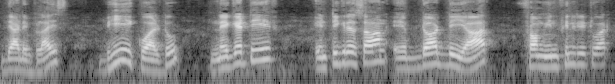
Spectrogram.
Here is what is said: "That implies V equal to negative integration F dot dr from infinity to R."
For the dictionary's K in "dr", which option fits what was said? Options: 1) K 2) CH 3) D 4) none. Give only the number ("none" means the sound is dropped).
4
